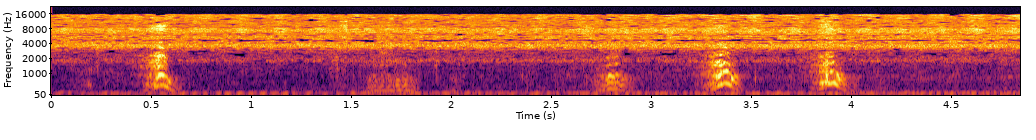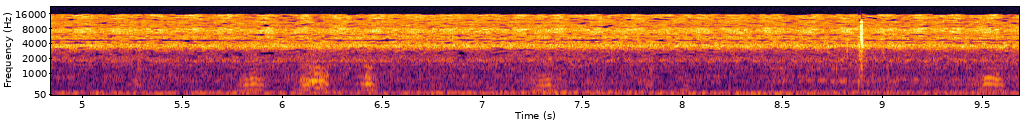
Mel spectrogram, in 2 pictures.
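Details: Puppies eight weeks old still nursing from their mother; brief high yips and whines repeat irregularly, three louder yelps early on, with a constant hum underneath.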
